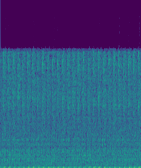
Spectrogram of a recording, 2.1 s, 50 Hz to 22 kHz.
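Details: 2015 Yamaha Grizzly 550 ATV, about 100 miles, about 20 hours, formerly dying in park and hard cranking; after spark plug replacement: steady, even thump about twelve beats a second, no misses or knocks, clean healthy idle.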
